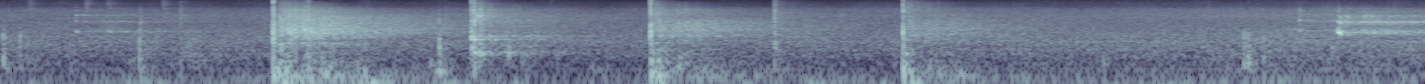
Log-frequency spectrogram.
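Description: A basketball bouncing hard on a gym floor, a string of sharp bounces about a second apart, each echoing around the large gymnasium.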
